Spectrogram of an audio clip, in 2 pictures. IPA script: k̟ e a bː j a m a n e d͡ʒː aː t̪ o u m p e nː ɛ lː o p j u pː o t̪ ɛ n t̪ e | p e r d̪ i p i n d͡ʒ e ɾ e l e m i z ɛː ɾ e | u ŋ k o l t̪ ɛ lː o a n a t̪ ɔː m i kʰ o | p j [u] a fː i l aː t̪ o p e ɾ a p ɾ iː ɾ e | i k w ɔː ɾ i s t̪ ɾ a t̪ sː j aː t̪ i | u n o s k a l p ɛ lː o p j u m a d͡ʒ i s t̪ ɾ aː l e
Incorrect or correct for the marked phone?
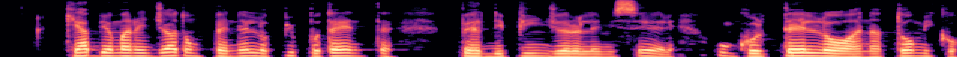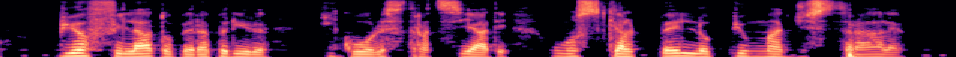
correct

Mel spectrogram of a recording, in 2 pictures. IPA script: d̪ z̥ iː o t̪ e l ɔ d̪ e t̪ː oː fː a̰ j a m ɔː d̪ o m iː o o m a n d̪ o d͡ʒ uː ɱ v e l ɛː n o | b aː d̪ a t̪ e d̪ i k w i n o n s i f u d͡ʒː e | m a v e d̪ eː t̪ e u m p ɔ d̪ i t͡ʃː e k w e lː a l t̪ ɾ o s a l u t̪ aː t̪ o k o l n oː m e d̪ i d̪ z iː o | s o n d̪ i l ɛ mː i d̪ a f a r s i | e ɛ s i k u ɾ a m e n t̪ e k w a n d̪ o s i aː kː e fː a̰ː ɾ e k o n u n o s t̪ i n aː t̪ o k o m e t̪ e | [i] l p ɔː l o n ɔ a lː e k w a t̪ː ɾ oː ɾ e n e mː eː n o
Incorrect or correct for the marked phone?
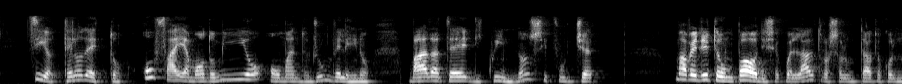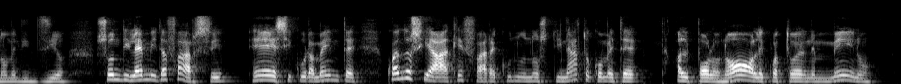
incorrect: a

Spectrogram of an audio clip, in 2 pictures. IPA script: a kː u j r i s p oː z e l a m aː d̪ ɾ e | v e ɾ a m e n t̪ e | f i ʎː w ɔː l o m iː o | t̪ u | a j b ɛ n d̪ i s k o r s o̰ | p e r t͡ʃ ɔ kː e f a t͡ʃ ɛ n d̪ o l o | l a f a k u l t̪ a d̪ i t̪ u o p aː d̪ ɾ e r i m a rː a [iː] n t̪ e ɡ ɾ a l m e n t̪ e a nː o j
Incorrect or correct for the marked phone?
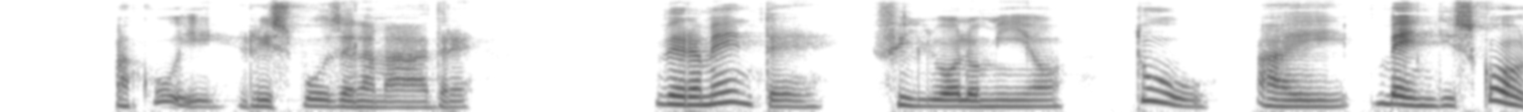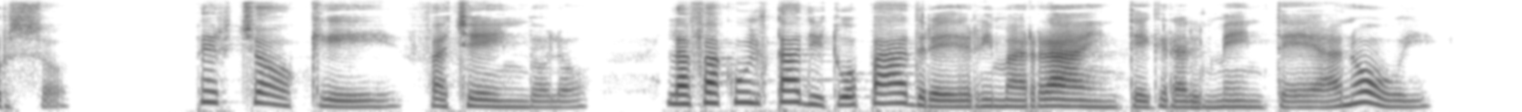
incorrect: i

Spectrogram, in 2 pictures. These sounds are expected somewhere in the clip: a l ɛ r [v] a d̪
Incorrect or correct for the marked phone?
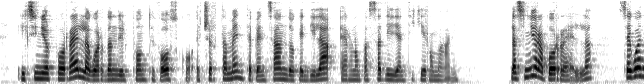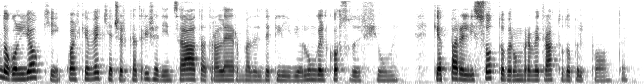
incorrect: b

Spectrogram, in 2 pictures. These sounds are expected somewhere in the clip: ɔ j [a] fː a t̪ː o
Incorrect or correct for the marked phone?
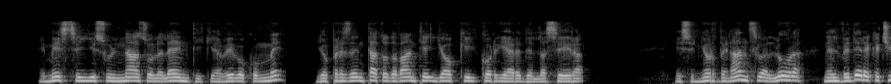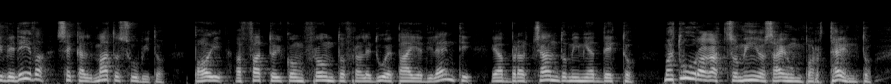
correct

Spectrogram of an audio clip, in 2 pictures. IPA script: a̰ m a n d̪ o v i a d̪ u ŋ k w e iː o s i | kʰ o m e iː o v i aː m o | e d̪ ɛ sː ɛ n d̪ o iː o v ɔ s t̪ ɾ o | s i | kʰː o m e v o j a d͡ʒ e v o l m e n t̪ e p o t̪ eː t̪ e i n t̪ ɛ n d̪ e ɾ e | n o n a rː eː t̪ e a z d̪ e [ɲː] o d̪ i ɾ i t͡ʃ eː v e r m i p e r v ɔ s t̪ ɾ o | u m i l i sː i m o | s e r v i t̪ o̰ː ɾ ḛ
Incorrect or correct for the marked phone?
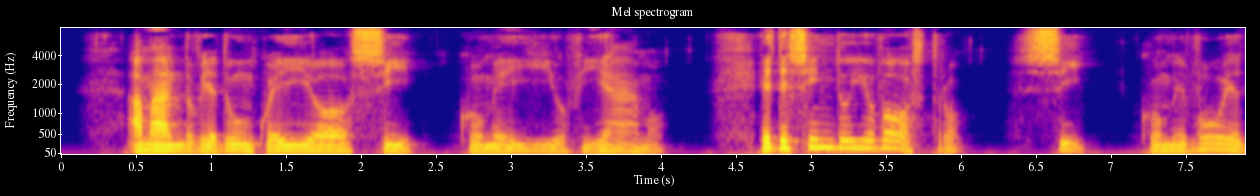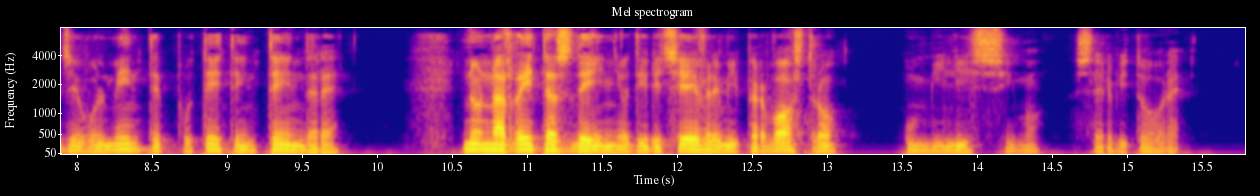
correct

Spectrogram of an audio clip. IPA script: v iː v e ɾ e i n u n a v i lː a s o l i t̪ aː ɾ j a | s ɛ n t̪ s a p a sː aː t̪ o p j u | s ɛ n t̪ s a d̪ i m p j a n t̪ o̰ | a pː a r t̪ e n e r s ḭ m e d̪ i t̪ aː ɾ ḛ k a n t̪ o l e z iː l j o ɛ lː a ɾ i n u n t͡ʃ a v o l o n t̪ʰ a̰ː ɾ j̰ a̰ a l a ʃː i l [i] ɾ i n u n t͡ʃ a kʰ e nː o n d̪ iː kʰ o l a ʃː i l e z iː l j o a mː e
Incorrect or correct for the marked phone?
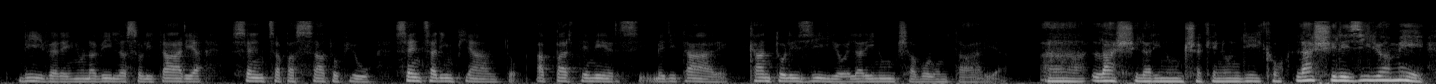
incorrect: a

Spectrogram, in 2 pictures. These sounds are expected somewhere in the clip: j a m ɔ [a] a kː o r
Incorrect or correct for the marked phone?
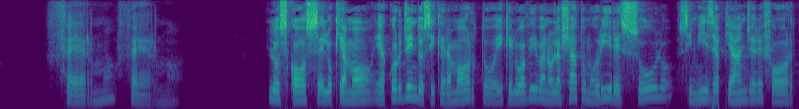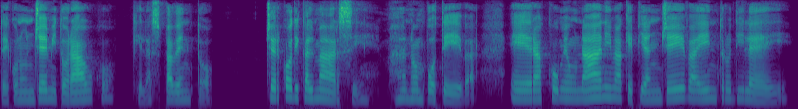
incorrect: e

